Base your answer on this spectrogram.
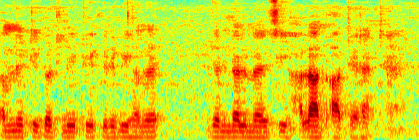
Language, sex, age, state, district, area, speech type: Urdu, male, 30-45, Uttar Pradesh, Gautam Buddha Nagar, urban, spontaneous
